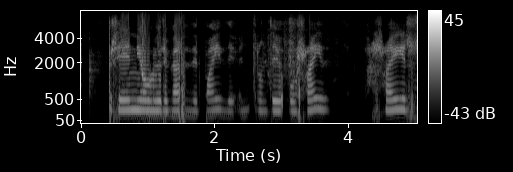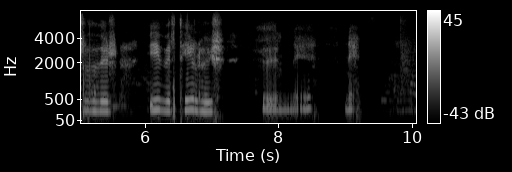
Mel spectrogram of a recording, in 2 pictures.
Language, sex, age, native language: Icelandic, male, 14, Icelandic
